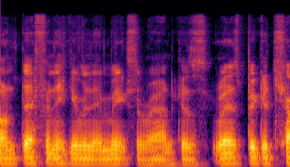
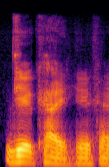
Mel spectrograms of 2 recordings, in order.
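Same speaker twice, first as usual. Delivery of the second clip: ordinary talk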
